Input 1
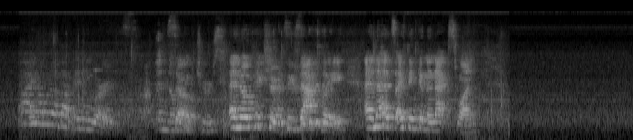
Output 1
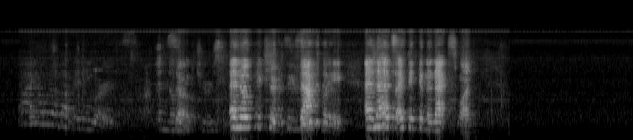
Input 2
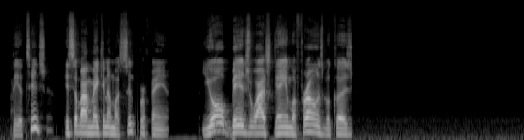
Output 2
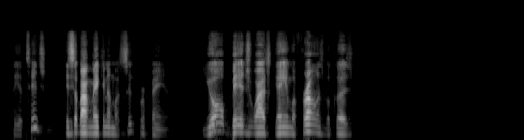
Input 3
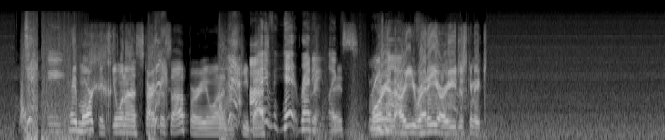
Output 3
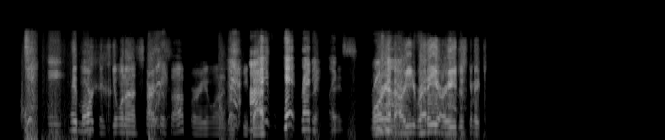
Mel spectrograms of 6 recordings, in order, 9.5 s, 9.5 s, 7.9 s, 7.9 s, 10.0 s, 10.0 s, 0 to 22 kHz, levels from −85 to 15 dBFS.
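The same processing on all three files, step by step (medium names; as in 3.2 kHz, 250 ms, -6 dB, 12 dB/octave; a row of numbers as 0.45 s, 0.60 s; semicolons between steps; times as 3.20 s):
knee-point frequency compression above 3.6 kHz 1.5:1; pre-emphasis filter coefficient 0.9; doubling 14 ms -10 dB; upward expansion 2.5:1, over -50 dBFS; normalise loudness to -27 LUFS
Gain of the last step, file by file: +18.0 dB, +16.0 dB, +6.5 dB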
